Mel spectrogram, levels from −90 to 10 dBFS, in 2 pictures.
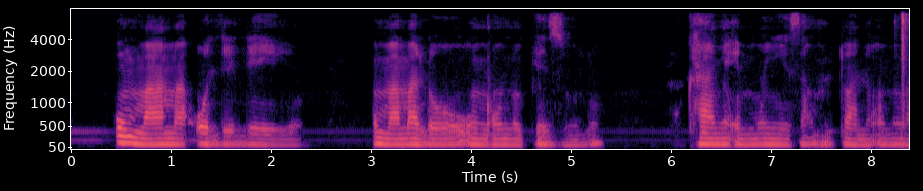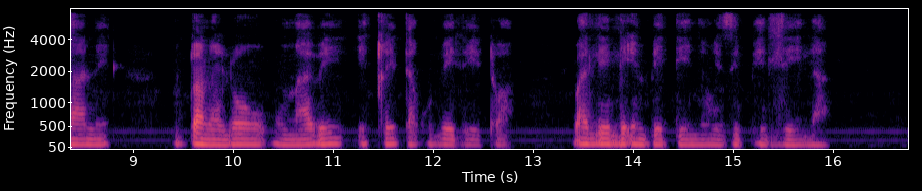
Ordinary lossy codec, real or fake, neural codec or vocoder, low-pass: AAC, 48 kbps; fake; codec, 24 kHz, 6 kbps, HILCodec; 7.2 kHz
